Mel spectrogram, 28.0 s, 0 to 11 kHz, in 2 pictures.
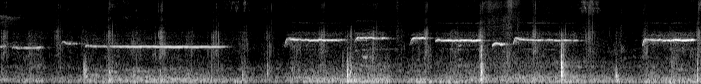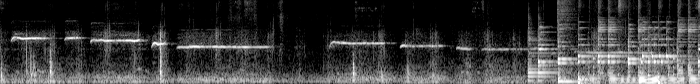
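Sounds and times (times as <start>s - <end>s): whistled notes: 0.0s - 4.8s, 5.7s - 11.8s, 12.8s - 19.6s, 20.6s - 28.0s.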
